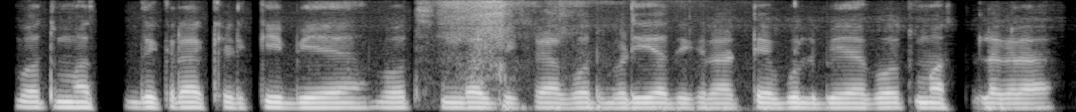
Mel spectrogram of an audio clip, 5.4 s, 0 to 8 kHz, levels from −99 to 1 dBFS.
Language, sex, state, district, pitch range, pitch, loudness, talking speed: Hindi, male, Bihar, Araria, 125-135 Hz, 130 Hz, -16 LUFS, 300 wpm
